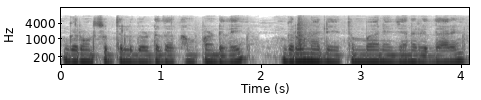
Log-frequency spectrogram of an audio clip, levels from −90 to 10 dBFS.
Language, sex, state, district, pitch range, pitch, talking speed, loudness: Kannada, male, Karnataka, Koppal, 115-125 Hz, 120 Hz, 130 wpm, -18 LUFS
